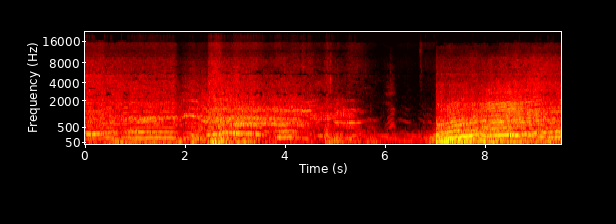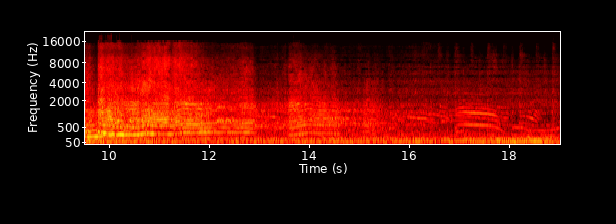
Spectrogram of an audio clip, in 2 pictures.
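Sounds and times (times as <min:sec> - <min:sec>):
car engine revving: 0:00.0 - 0:06.1, 0:06.7 - 0:16.2.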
